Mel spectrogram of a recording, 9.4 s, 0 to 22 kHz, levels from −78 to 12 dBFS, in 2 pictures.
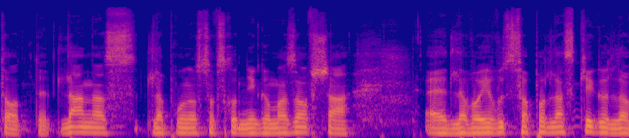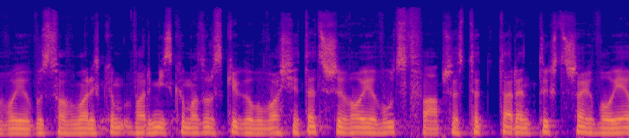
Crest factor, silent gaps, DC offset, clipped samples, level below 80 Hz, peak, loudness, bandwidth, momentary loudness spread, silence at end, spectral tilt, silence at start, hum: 14 dB; none; 0.1%; under 0.1%; -48 dBFS; -6 dBFS; -20 LUFS; 18 kHz; 5 LU; 0 s; -5.5 dB/octave; 0 s; none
